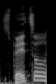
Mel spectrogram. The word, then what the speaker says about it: Spatzel: Spatzel, is that right? That's right. You actually said it right. It's rare. Spatzel. Like a pretzel.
